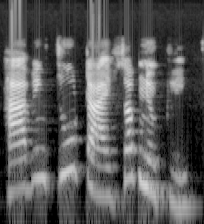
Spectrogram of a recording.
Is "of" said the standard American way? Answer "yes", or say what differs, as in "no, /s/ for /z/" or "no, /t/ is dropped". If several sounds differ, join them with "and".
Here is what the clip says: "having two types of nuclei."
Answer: no, /b/ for /v/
